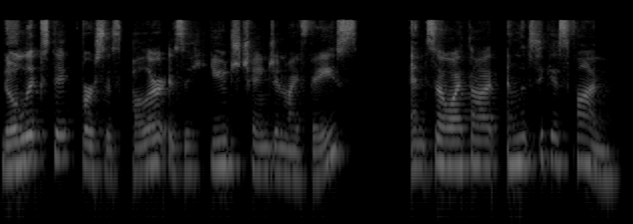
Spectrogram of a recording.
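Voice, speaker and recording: Low-voiced middle-aged woman chatting. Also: measured pace. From United States. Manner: chatty, warm storytelling with many fillers. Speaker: guest, lip color company founder. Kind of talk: casual interview conversation.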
